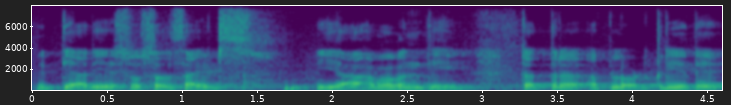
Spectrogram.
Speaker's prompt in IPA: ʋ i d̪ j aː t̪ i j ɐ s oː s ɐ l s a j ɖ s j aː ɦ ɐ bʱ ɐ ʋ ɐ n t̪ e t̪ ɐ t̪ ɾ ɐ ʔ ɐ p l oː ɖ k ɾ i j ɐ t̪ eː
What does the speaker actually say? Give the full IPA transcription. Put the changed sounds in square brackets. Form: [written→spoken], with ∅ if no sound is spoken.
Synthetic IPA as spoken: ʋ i [d̪→t̪] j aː [t̪→d̪] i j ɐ s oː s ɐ l s a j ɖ s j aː ɦ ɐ bʱ ɐ ʋ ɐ n t̪ [e→i] t̪ ɐ t̪ ɾ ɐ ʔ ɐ p l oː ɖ k ɾ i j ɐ t̪ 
